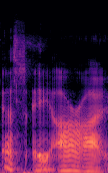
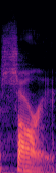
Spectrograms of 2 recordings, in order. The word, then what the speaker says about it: Sari: Sari, did I pronounce it right? S-A-R-I, sorry. No, Sari. Yes.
